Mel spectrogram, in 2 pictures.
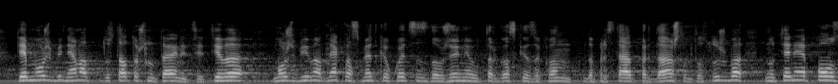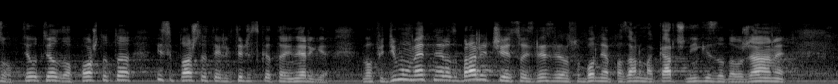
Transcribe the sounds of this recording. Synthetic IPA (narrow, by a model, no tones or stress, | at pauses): t̪ɛmɔʒɛbinʲamɐt̪̚d̪ost̪at̪ət͡ʃnot̪ajɐinit̪siɐt̪ivə | mɔʒɛbiimɐt̪nʲakvɐsmɛt̪kəkoɛt̪ʊ̥səzɐd̪ɐlˠʒɛniɛot̪ːəɾɡɔfskʲijəzɐkɔnd̪ɐpɾɛt̪st̪avʲət̪̚pɾɛd̪ːavəʃt̪əmt̪əslˠuʒbənot̪ɛnɛɛpɔlˠzvɐt̪ːɛot̪ːivət̪vɐfpɔʃt̪ət̪ə | isɛplˠaʃt̪ət̪ɛlɛk̚t̪ɾit͡ʃɛskət̪əɛnɛɾɡʲijə̰ | vɐfɛd̪inmomɛnt̪nɛɾɐzbɾalit͡ʃɛsəizlɛzɐlʲinɐslvobɔd̪nijəpɐzaɾmɐkaɾt͡ʃɛniɛɡʲizɐd̪ɐlˠʒavɐmɛ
